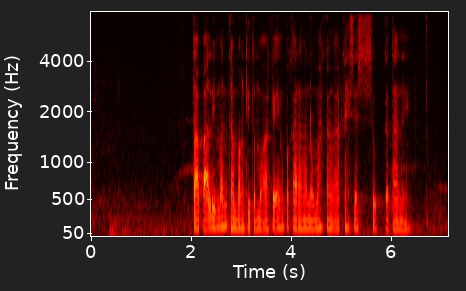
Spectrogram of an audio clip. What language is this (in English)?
Javanese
